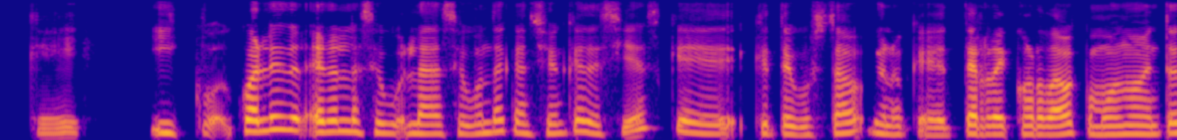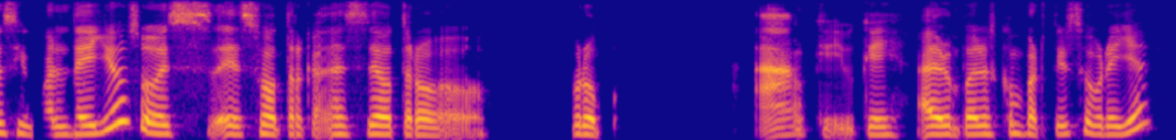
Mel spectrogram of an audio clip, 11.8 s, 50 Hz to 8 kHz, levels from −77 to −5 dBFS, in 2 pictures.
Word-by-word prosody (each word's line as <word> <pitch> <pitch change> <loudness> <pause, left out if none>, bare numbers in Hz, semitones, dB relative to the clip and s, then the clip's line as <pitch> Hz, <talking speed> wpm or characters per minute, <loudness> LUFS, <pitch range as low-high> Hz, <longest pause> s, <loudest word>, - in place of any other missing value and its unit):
Okey. 105 +2 -7 0.3
¿Y 215 -6 -3
cua - - -9
cual 245 +2 +4
er 270 -2 +2
era 230 +1 +4
la 235 0 -1
segun 205 -1 -5
la 195 -1 +1
segunda 195 +4 -4
canción 200 -3 -5
que 235 +2 -2
decías 255 - -4
que 210 -9 -3
que 195 - -5
te 180 - 0
gustaba?, 195 +6 -2
bueno, 190 -5 -4
que 160 -2 -3
te 190 +5 +3
recordaba 180 +1 +2
como 180 -3 -2
un 180 - 0
momento 185 +2 0
es 210 - -2
igual 170 -1 -3
de 180 0 +5
ellos 380 - +3
o - - +6
¿es 190 - +2
es 175 +2 +1
otra 180 -1 +3
ca 185 - -4
es 180 -1 -4
de 190 - +4
otro 165 -2 0 0.4
grupo? - - +1 0.7
Ah, - - +5
okey, - - -10
okey. 170 -1 -3
A 175 - +5
ver, 175 - +8
¿me - - -8
podrías 180 0 +4
compartir 185 -2 -3
sobre 180 -1 -1
ella? 270 - +1
185 Hz, 240 wpm, -21 LUFS, 180-210 Hz, 0.7 s, ver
